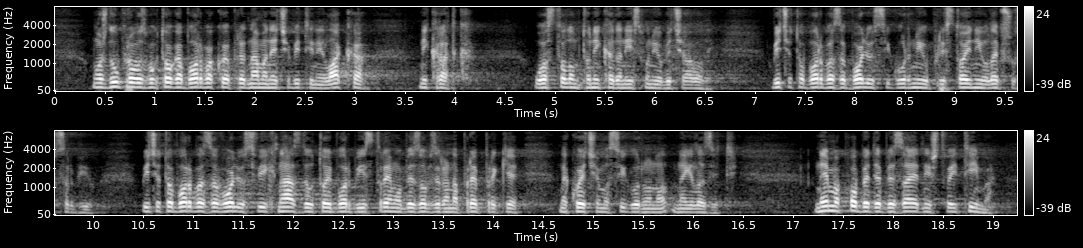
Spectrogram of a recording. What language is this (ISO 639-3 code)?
srp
